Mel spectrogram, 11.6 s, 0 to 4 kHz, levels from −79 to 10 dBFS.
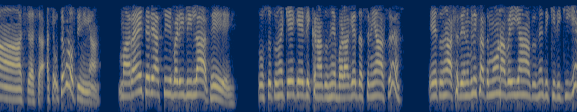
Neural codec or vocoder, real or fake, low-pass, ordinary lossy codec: none; real; 3.6 kHz; MP3, 24 kbps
